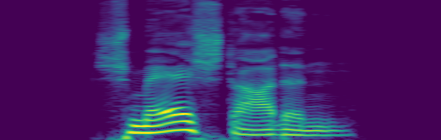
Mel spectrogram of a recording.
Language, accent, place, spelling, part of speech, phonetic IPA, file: German, Germany, Berlin, schmähstaden, adjective, [ˈʃmɛːʃtaːdn̩], De-schmähstaden.ogg
- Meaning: inflection of schmähstad: 1. strong genitive masculine/neuter singular 2. weak/mixed genitive/dative all-gender singular 3. strong/weak/mixed accusative masculine singular 4. strong dative plural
